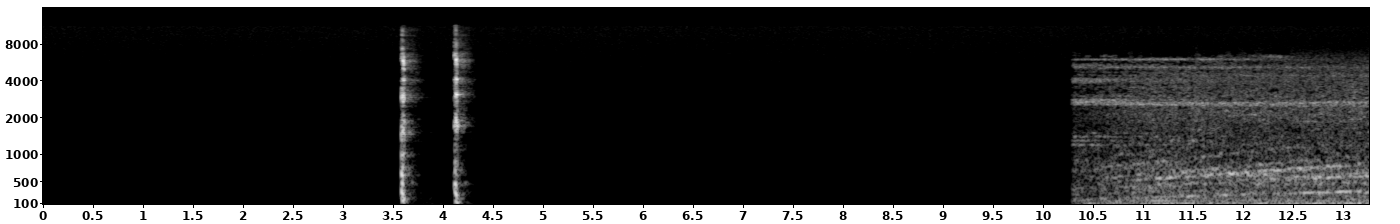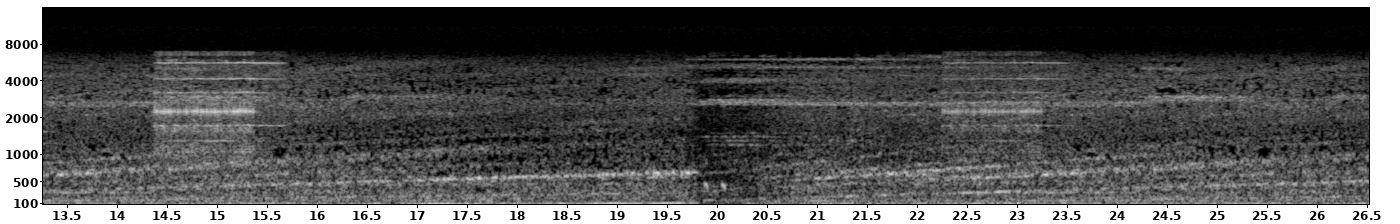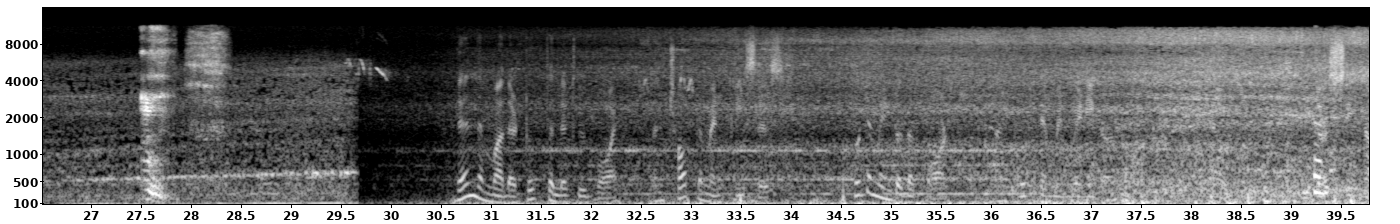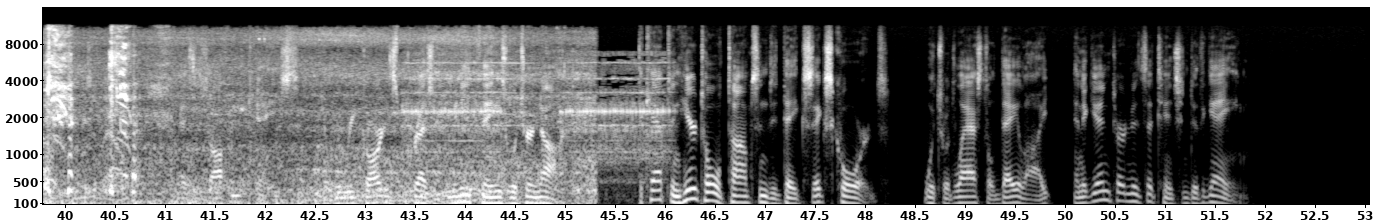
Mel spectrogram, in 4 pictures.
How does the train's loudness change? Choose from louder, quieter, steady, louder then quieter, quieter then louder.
louder.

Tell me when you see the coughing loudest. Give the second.
40 s.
